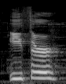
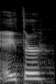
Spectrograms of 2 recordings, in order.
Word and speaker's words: Aether: you like so yeah I know it's ether I like saying aether because that's kind of how it's spelled even though it's not I don't know alright so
